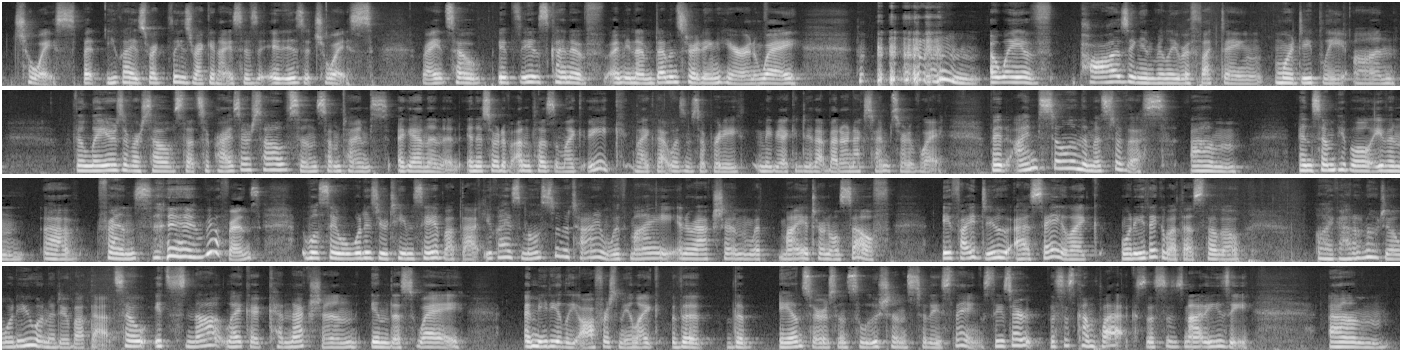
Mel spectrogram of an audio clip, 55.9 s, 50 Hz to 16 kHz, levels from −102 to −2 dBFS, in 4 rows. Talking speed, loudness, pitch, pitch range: 180 wpm, -20 LUFS, 205 Hz, 195-225 Hz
